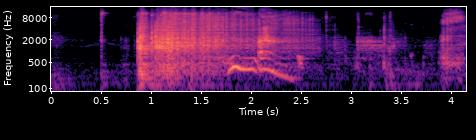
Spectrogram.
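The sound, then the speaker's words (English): A toy bridge is knocked down: a sudden loud clatter of hard pieces tumbling, with ringing, coin-like rattles that fade over a second or so, then a few scattered clicks. “Yeah, I knocked it down.”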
